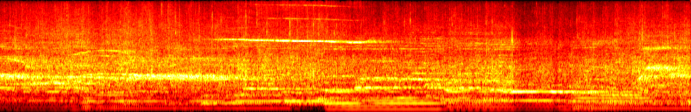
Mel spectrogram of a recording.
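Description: Keyboard music with sustained low chords that change every second or two.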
